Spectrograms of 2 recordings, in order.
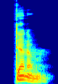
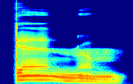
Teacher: I use the schwa sound for the second syllable. It's not stressed. Use the sound relaxed sound.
